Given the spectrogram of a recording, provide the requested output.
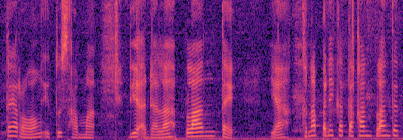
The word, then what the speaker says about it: plantae: itu sama dia adalah plante ya Kenapa dikatakan planted tapi di sini ditulisnya plantae a kalau untuk dalam biologi adane di akhir itu dibacanya jadi e jadi untuk Kingdom mereka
